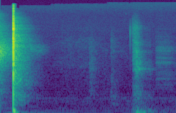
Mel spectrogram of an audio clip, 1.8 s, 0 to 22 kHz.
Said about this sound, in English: It was like perfectly in sync in my ear, but like I clapped like 4 seconds later. It was a little bit off in my ear, and you didn't clap until I leaned back in the video.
